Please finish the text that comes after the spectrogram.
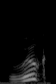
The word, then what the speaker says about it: Ruke: bad Scooby-Doo impersonation but his example for pronouncing his name was it's like row row row your boat but no Boat Part just Rook at the beginning so let's get to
